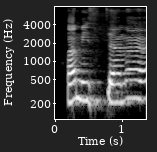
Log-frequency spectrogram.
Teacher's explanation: سماء کے اوپر یہ بڑا مد بنا ہوا ہے، اس کو 4 سے 5 الف کے برابر کھینچ کر کے پڑھیں گے۔ 4 سے 5 الف کا مطلب ہوتا ہے 4 سے 5 یا 6 سیکنڈ تک اس کو کھینچنا ہے۔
